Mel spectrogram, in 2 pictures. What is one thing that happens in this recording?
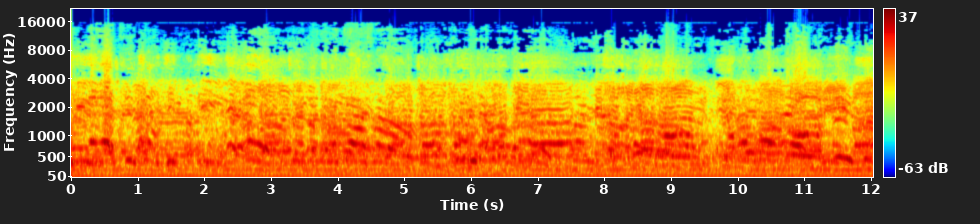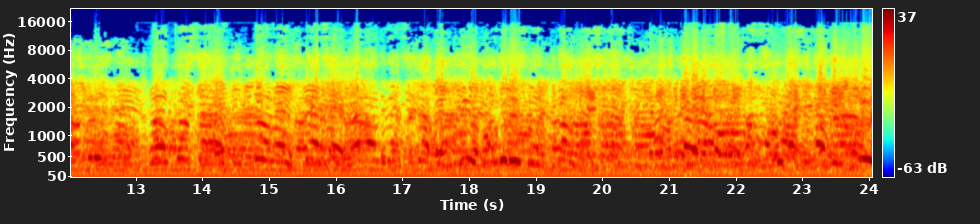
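A dense crowd of men and women talks and shouts all at once, close by, outdoors.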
